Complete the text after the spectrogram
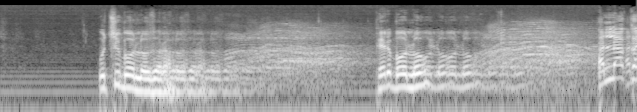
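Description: A man chants loudly and passionately into a microphone, heard through a loudspeaker with echo.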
